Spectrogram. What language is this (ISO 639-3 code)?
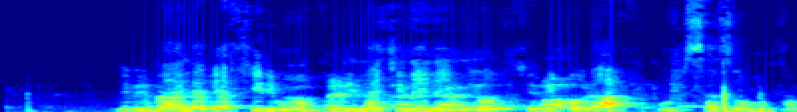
lug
